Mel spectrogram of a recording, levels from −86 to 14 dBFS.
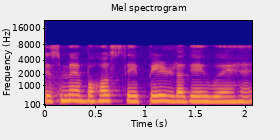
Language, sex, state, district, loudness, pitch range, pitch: Hindi, female, Chhattisgarh, Jashpur, -12 LUFS, 210-230 Hz, 220 Hz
